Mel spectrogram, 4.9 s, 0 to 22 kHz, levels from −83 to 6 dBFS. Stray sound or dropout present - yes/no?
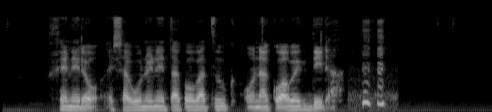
yes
